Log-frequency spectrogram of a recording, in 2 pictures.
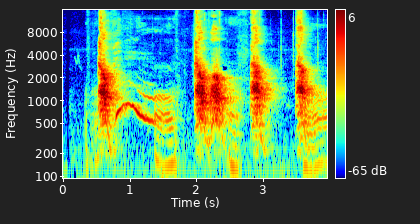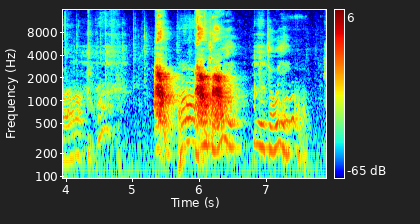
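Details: ['Pomeranian dogs barking at deer outdoors: loud, spaced yaps, some trailing into falling whines, with a cluster of quick barks near the end and a low steady hum underneath.']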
